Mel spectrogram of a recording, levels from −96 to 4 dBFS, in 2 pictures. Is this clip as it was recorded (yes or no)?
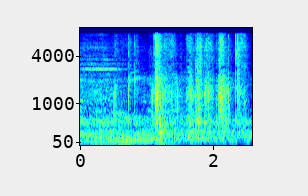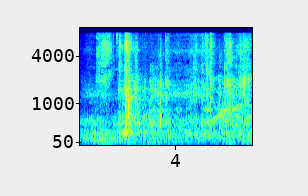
no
